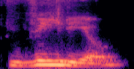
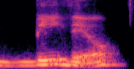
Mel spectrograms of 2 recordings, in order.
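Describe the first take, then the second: First: It begins with a v sound, teeth on lip. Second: It begins with a b sound, lips together. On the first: The speaker calls it right. "you would say video" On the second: The speaker calls it wrong. "we wouldn't say video"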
